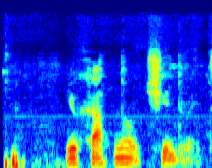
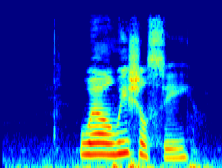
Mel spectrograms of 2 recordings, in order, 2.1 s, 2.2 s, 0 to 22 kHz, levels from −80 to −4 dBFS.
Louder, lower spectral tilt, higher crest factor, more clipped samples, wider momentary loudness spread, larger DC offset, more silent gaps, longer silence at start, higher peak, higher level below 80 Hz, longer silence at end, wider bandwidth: second, -23 LUFS vs -20 LUFS; first, -5 dB/octave vs -3.5 dB/octave; about the same, 20 dB vs 16 dB; neither; second, 9 LU vs 17 LU; neither; neither; second, 0.05 s vs 0.8 s; first, -2 dBFS vs -6 dBFS; first, -34 dBFS vs -40 dBFS; about the same, 0.15 s vs 0.15 s; about the same, 16.5 kHz vs 15.5 kHz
